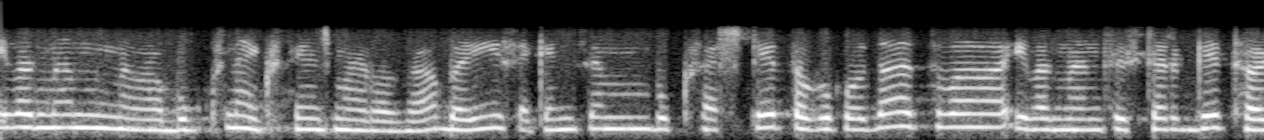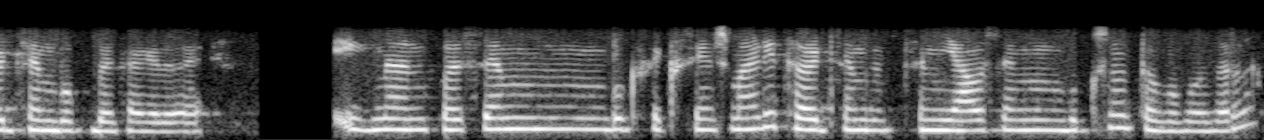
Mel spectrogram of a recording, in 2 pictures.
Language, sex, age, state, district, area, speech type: Kannada, female, 18-30, Karnataka, Gulbarga, urban, conversation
